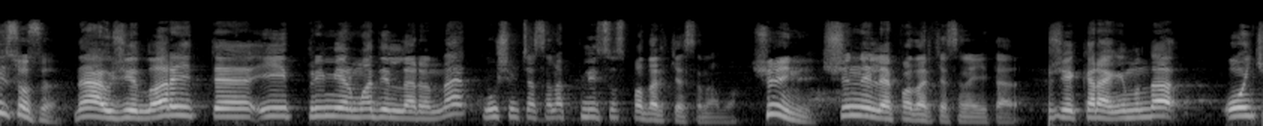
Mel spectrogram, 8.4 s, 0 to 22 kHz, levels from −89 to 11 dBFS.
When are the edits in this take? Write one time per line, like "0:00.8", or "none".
0:06.9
